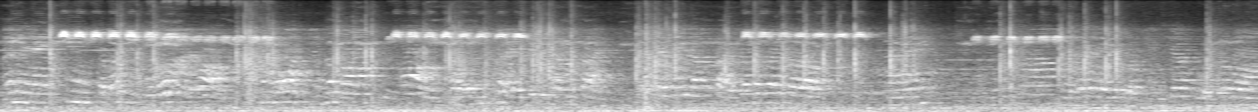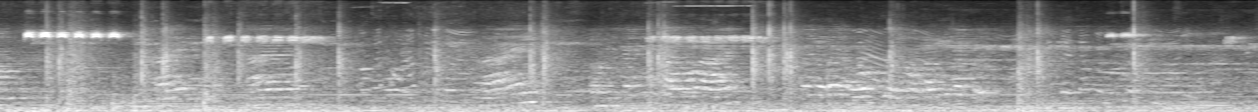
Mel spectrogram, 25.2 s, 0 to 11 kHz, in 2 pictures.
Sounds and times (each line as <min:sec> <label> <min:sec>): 0:00.0 Many people gathered at the intersection 0:25.1
0:00.1 Firecrackers and fireworks 0:25.1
